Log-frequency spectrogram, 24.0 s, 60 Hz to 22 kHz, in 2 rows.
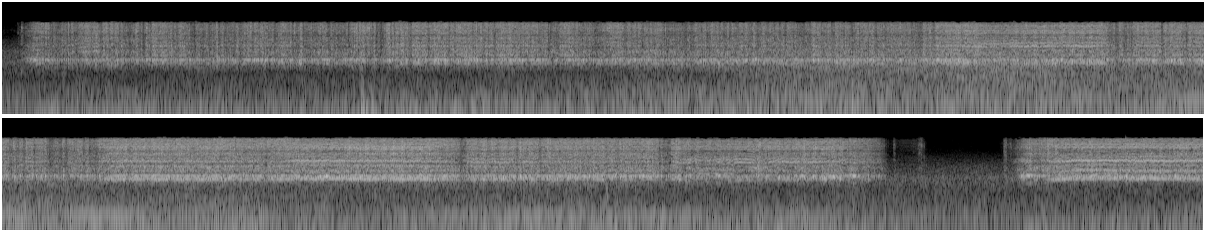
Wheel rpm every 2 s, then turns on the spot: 60, 110, 110, 110, 110, 110, 110, 120, 110, 120, 60, 70.
none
